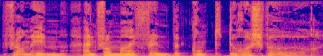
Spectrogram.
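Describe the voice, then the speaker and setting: A man's voice: medium pitch, big pitch swings, slow pace, darkish tone, breathy edge, voice pushed up, full character voice. A man voicing a pompous, boastful merchant husband in a period novel, speaking with self-satisfied emphasis. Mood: smug.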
